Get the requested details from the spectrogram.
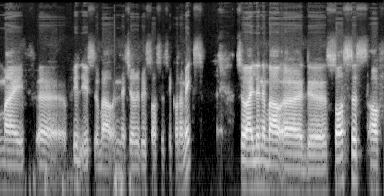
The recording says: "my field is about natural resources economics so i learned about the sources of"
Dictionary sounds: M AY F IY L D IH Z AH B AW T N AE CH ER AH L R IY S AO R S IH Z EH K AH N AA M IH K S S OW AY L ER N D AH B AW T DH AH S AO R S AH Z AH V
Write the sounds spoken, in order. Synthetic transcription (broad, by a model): M AY F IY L IH S AH B AW T N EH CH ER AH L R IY S AO S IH S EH K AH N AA M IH K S S OW AY L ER N AH B AW T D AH S AO S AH S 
